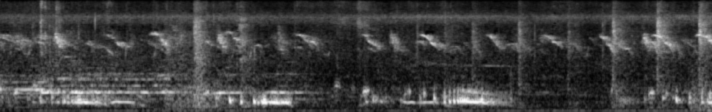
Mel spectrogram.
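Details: Low, gurgling coos from a male red-bordered wild pigeon in display, delivered in bursts roughly every two seconds, while sparrow-like chirps and a steady drone fill the background.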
